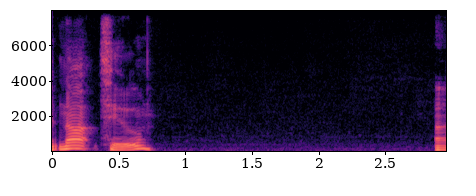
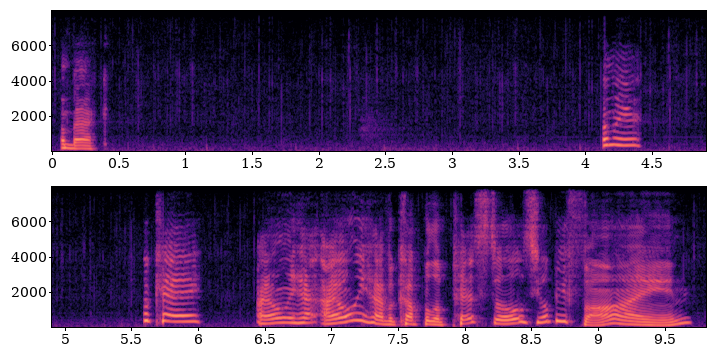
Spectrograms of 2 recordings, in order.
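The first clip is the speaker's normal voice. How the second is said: coaxing call; 12 semitones higher than usual. Pretend. Coaxing an enemy in game.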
